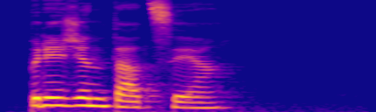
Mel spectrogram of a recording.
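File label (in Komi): "презентация" Komi, female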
